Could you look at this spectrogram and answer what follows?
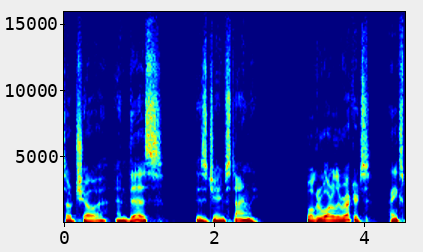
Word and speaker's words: Steinle: I'm Ochoa, and this is James Steinle. Welcome to Waterloo Records. Thanks, man. Yeah. Did I pronounce that right?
